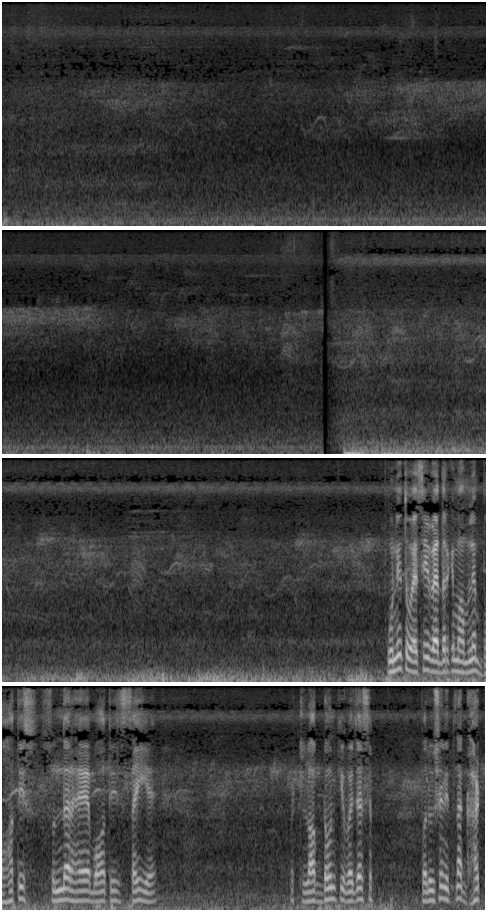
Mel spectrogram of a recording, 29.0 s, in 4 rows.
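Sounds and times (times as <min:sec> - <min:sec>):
birds calling: 0:00.0 - 0:29.0.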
